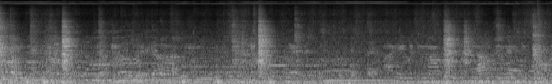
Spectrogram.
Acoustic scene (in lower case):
restaurant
